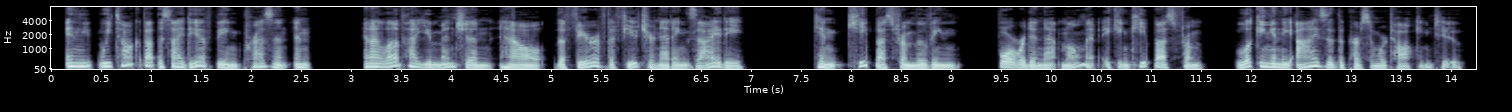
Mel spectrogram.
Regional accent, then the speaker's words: Florida, United States; I grew up in Florida.

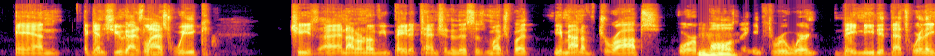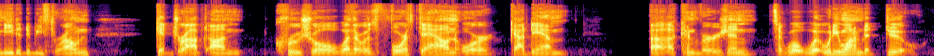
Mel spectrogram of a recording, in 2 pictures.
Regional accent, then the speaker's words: Columbus, Ohio, United States; I grew up in Columbus.

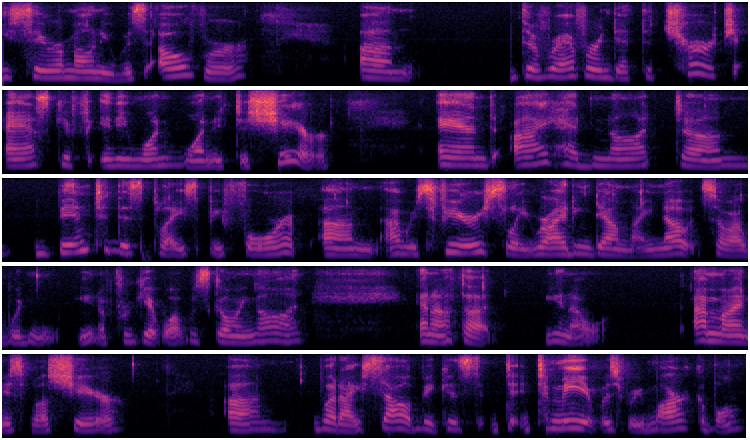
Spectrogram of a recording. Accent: Western Kentucky, United States; now in Naples, Florida, United States; I grew up in Western Kentucky

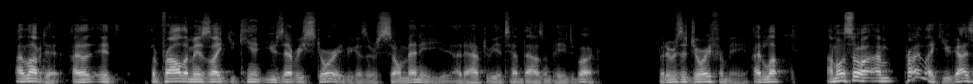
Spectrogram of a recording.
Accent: New York, United States; I'm a kid from New York

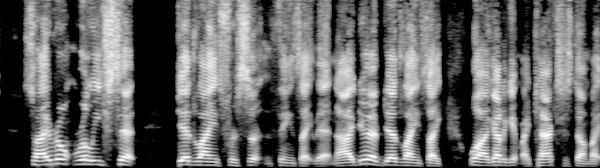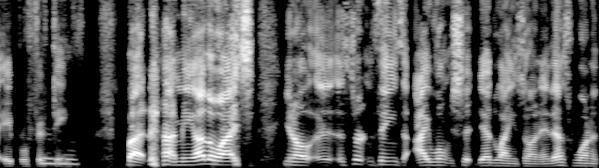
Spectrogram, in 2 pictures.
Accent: St. Louis, Missouri, United States; moved away; I'm from St. Louis originally

